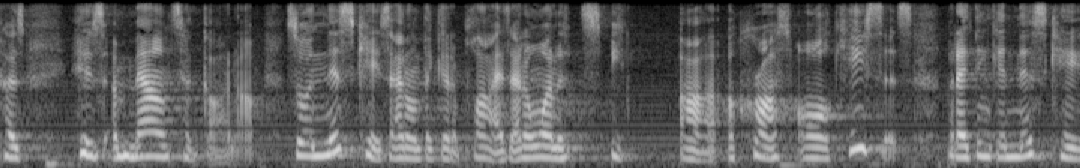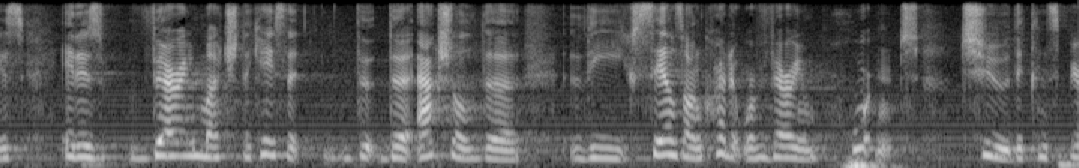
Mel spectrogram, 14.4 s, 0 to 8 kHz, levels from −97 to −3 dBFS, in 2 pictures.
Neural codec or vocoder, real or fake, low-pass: none; real; 7.2 kHz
